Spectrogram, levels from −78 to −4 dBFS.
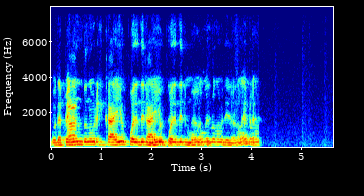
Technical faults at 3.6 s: doubled audio track

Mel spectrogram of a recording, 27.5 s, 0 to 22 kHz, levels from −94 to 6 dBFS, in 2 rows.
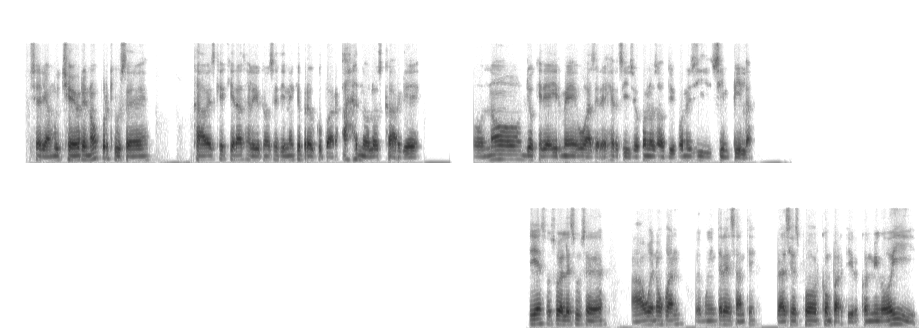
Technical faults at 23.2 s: comfort noise in place of the background

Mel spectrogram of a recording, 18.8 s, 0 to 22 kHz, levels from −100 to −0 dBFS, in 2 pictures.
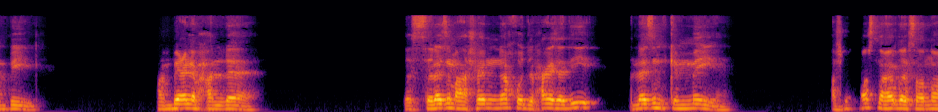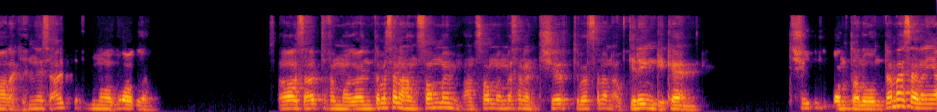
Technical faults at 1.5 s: none

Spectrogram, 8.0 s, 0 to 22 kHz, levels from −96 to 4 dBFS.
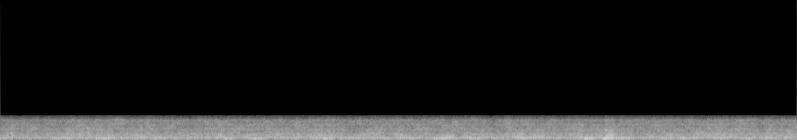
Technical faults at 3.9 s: Codec 2 vocoder

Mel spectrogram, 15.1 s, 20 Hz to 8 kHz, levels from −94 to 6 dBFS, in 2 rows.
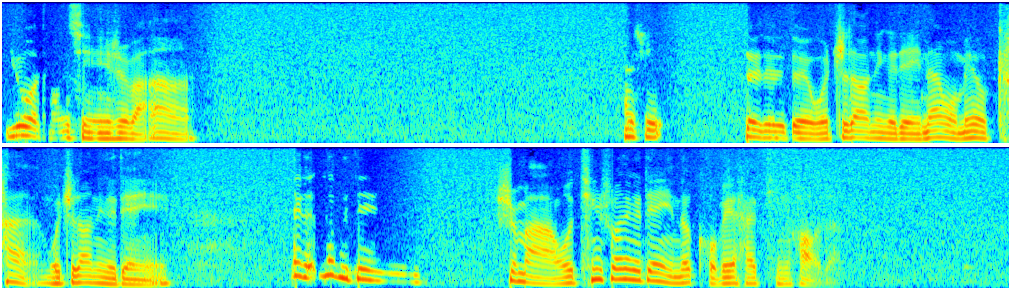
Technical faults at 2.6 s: gain pumping

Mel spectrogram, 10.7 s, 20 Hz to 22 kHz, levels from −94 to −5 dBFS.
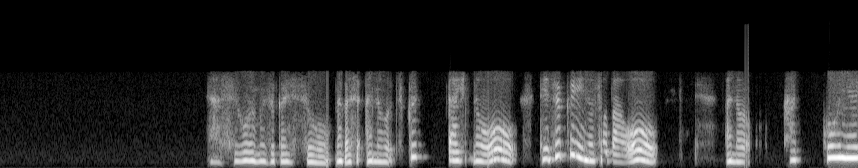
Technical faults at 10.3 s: packet loss with last packet repeated

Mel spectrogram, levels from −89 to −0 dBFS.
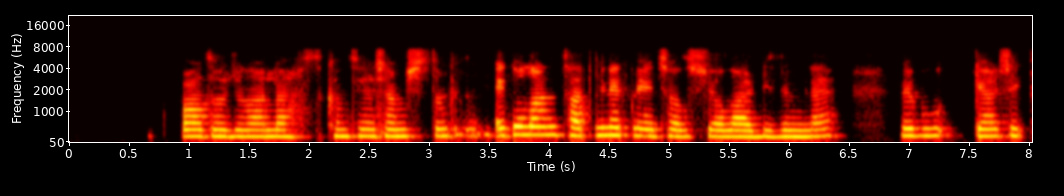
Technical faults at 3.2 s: AMR rate drop

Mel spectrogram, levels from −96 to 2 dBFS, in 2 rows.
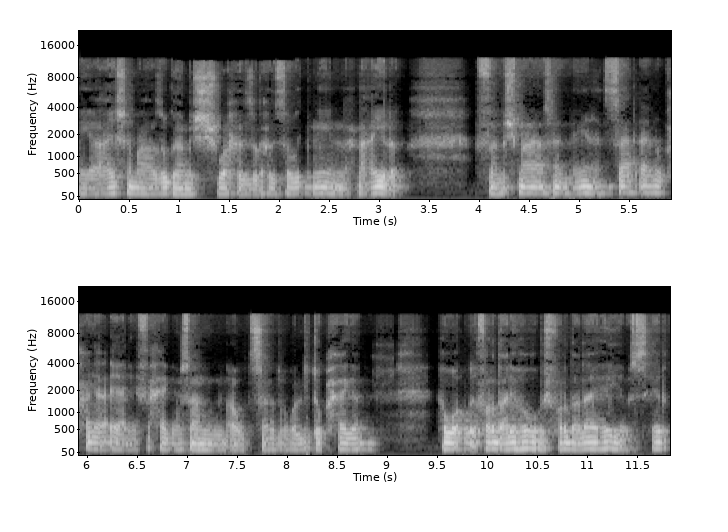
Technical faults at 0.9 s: drift correction step

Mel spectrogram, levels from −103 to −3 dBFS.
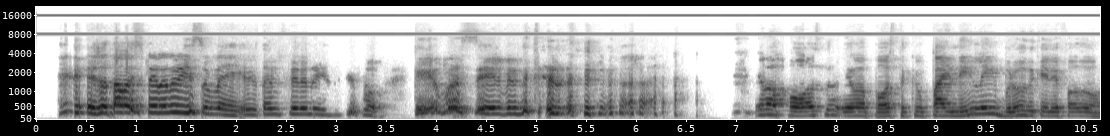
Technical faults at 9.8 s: USB whine

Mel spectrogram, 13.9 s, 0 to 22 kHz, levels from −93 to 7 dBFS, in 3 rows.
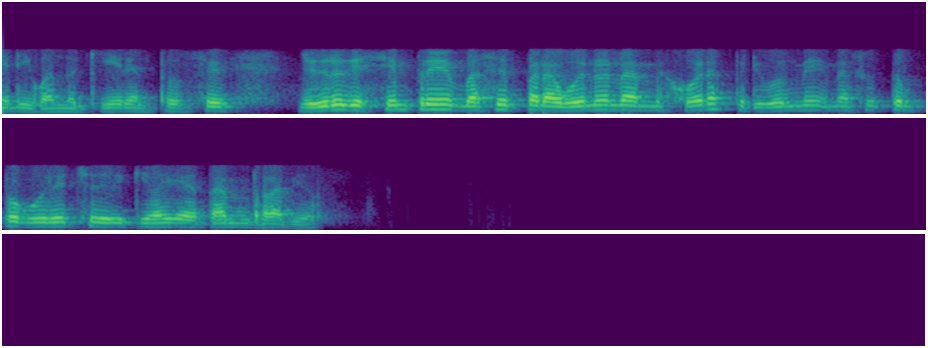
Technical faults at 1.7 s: Bluetooth CVSD headset codec

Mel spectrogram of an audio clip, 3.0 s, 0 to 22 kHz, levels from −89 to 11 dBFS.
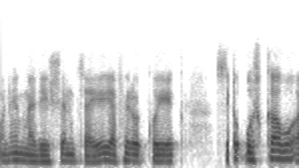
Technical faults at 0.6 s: none

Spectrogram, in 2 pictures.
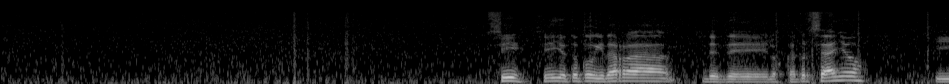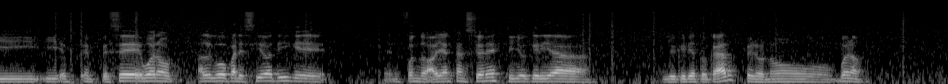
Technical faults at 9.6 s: overdone noise removal

